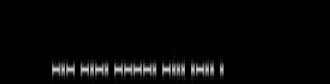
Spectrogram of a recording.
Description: Morse code, heard as a keyed tone, about 53 wpm, 700 Hz. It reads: KC9BLE
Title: USA Call Signs - 6 Characters - 8x Character Spacing - 50wpm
